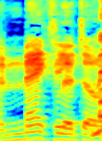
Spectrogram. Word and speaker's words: megalodon: meg- how do you say it? – The megalodon. – Megalodon, that's it.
